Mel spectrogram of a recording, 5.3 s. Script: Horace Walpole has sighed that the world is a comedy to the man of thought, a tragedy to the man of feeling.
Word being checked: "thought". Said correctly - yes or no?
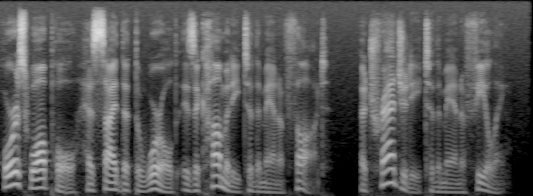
yes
